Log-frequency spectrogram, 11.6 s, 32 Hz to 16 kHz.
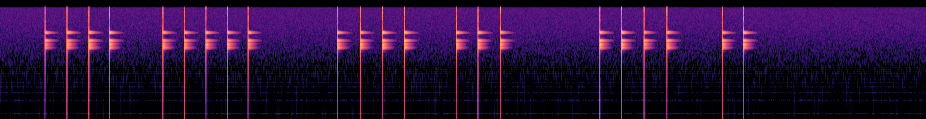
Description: Tap code, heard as taps on glass, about 4 knocks a second. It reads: USR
